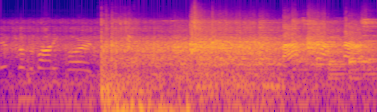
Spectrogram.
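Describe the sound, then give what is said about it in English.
Heavy gunfire from a very big gun erupts after a brief voice, a sudden loud blast that swells into a sustained, rumbling roar. “Goodness gracious, I reckon I ain't ever seen a gun that big.”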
